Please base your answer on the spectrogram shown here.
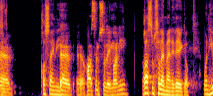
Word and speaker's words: Qasem Soleimani: And when it comes to retaliation, we saw limited retaliation, if any, when Suleiman Qasemi, what can you pronounce it? Qasemi. Qasem Soleimani. Qasem Soleimani, there you go.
